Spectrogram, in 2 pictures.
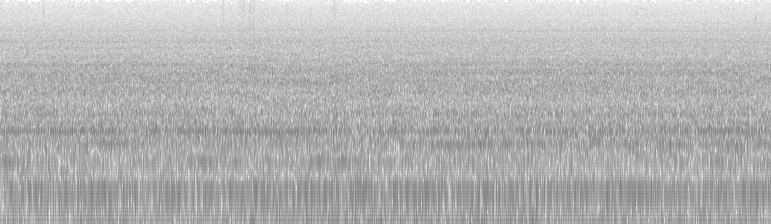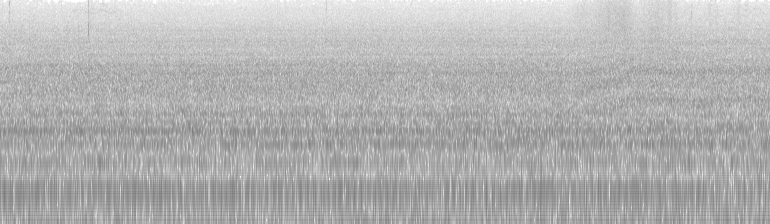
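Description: Steady machine hum like a running fan: a low drone with a few faint higher tones held over an even hiss. A few faint ticks near the end.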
